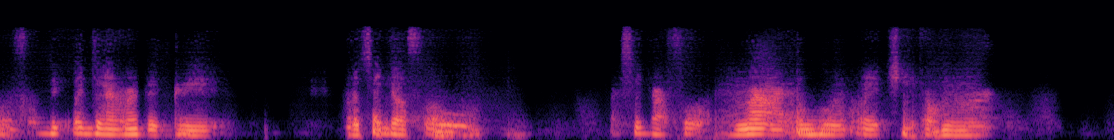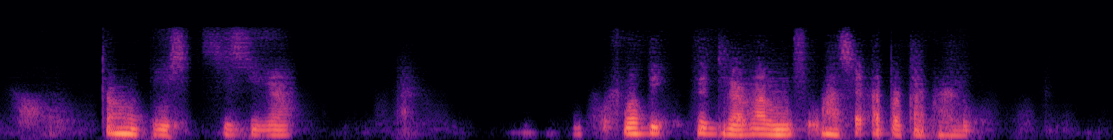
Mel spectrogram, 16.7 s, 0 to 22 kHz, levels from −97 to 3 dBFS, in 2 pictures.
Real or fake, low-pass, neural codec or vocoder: fake; 10.8 kHz; codec, 44.1 kHz, 0.9 kbps, DAC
